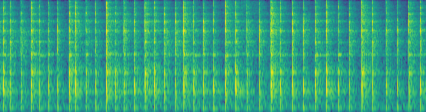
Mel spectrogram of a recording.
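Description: Drumsticks playing the paradiddle rudiment: fast, even strokes with regularly recurring louder accents.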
